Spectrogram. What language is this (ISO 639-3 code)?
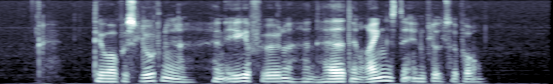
dan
